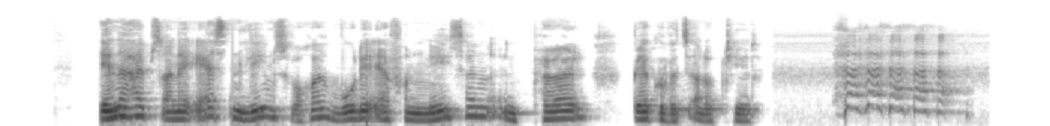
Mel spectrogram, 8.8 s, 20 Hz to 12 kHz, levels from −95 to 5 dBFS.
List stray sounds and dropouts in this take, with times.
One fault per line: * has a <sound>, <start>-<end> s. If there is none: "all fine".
* has a laugh, 6.9-8.1 s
